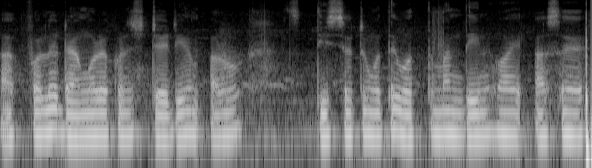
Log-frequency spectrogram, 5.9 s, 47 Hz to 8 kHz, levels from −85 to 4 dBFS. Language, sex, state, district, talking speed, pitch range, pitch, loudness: Assamese, male, Assam, Sonitpur, 110 wpm, 120-130 Hz, 125 Hz, -22 LUFS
